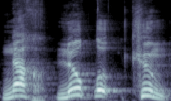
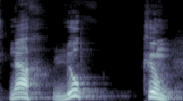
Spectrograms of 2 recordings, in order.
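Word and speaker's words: نخلقكم: bir yerde olan Elem nahlukkum şeklinde okunur bu nahlukkum nahlukkum şeklinde okunur burada arkadaşlar ne yapıyoruz lafı ortadan kaldırıyoruz şekli veriyoruz Elem nahlukkum şeklinde okuyoruz Bu bilgiyi de bilelim İnşallah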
